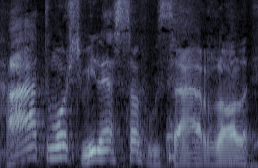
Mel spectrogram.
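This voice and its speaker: A cheeky chess rival in a cafe sketch, lowish voice that jumps around a lot. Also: male voice, big pitch swings, bright, forceful tone. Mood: teasing. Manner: teasing, stammering wordplay, theatrical. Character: blustering male coffeehouse chess rival. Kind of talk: comic radio sketch acting.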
